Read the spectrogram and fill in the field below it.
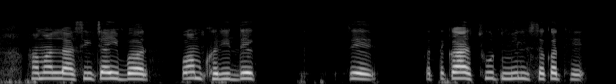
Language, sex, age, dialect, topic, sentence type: Chhattisgarhi, female, 25-30, Northern/Bhandar, agriculture, question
